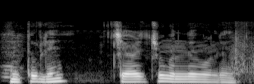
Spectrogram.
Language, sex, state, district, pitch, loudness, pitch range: Wancho, male, Arunachal Pradesh, Longding, 125 Hz, -12 LUFS, 120-135 Hz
